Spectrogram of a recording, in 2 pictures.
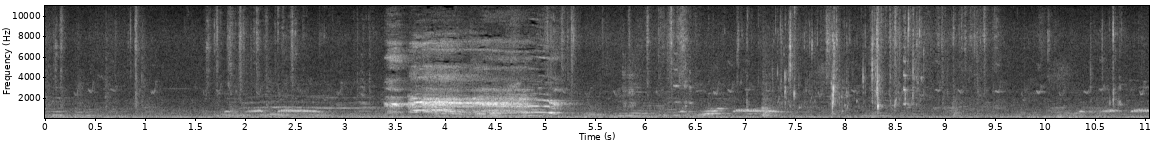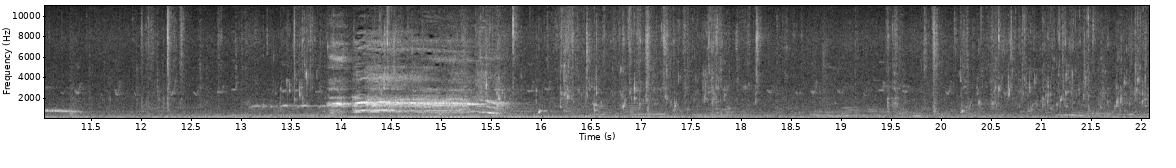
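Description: A rooster crows twice, a few seconds in and again about two-thirds of the way through. Between the crows, water drips and splashes softly as a small bird is hand-washed in a plastic basin.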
